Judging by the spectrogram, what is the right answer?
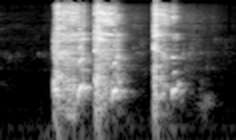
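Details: Three quick, harsh coughs, two close together then one more, from a sick girl with a cough and runny nose, playing a game in bed.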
